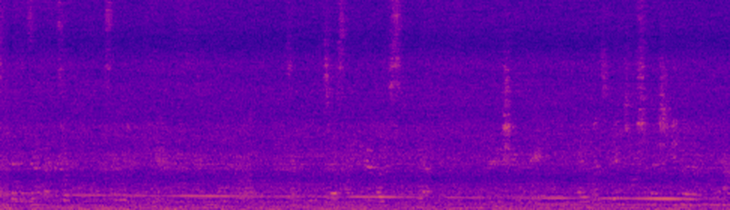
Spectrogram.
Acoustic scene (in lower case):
subway train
